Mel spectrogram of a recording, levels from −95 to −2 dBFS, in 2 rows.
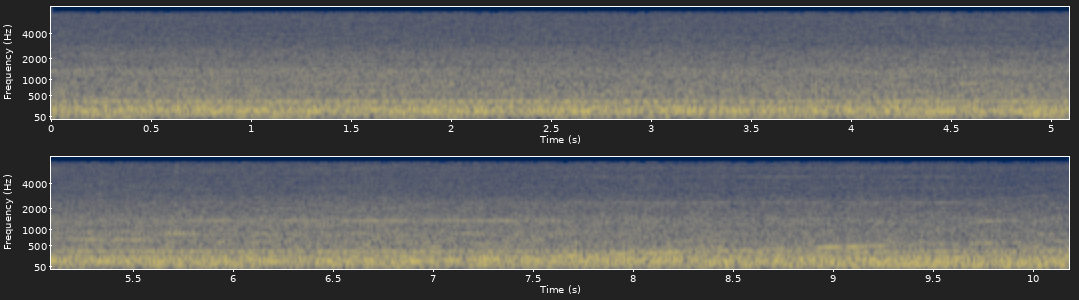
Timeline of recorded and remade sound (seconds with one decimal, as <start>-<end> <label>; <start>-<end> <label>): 0.0-10.2 recorded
